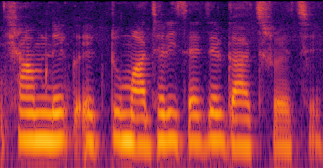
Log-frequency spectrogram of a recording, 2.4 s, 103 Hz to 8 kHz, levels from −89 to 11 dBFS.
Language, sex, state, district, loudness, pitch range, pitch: Bengali, female, Tripura, West Tripura, -14 LUFS, 190-210 Hz, 210 Hz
